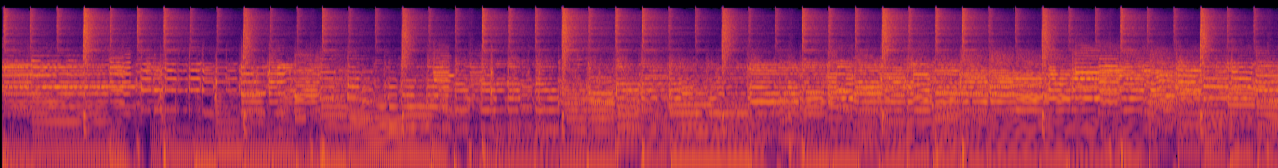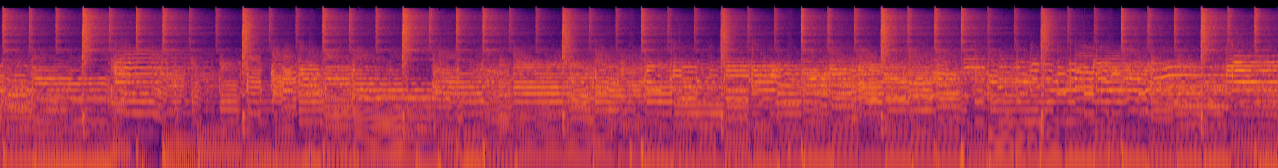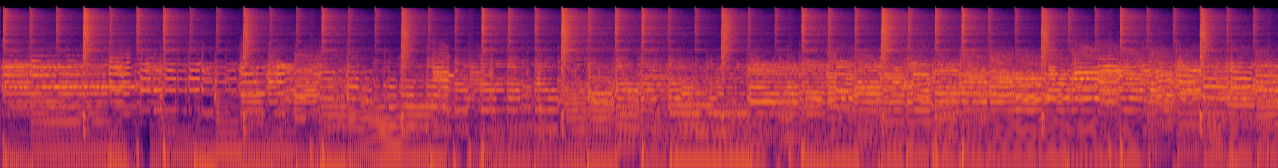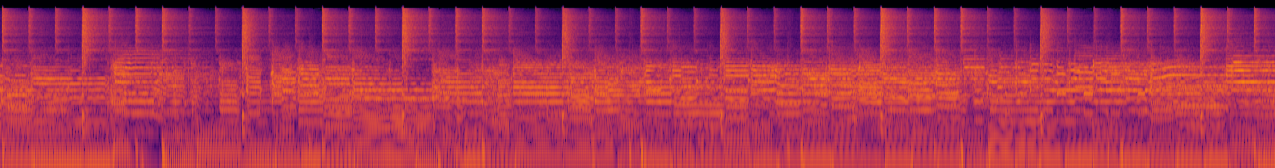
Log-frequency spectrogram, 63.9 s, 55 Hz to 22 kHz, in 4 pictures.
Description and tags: Kicked out some old school 60' shoo-op for ya'll. 120 BPM key of G.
